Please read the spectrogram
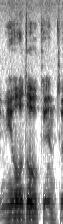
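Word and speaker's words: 名東県: ところが 1873 年には明道県、これはあの名前の名に東の県と書いて明道県と読むんですが、これは後の徳島県ですね。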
